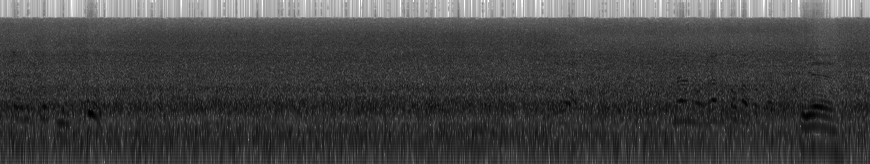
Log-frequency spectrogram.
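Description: Cold spring water pours steadily in a continuous, loud rushing wash, with a few faint voices and a brief clatter near the end.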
